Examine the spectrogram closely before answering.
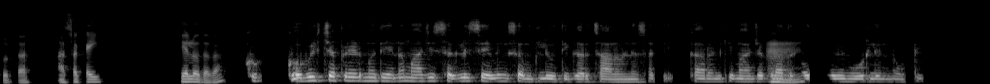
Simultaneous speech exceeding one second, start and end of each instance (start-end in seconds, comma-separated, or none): none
